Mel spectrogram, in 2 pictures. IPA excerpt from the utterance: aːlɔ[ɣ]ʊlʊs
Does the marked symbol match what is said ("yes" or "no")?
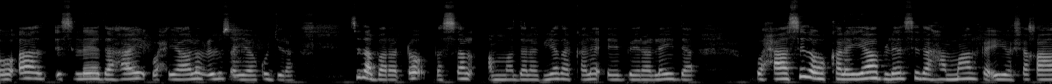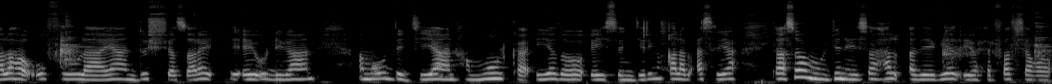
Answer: no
